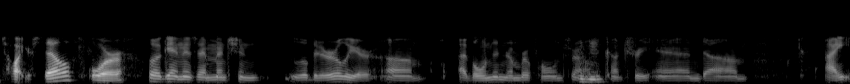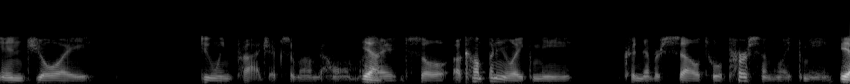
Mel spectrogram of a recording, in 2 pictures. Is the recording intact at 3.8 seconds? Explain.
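Yes, the audio is intact at 3.8 seconds, with no fault at that moment.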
